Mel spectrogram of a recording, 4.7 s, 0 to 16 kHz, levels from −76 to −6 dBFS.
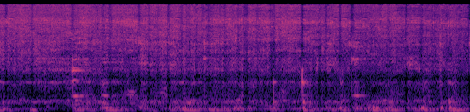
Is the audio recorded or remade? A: remade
